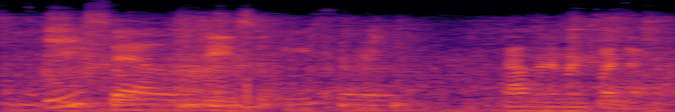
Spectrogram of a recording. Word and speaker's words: Aicelle: you like to pronounce your name? Aisel.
